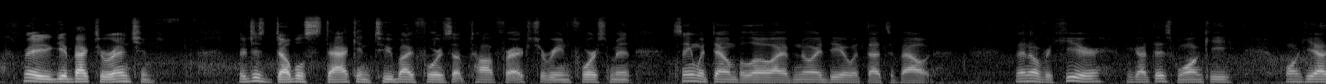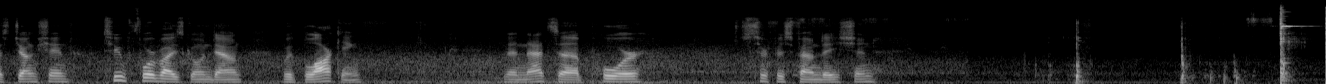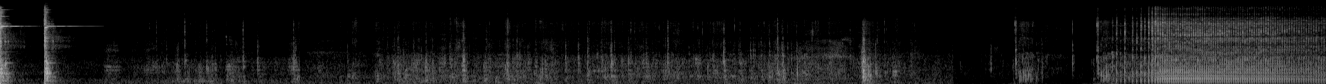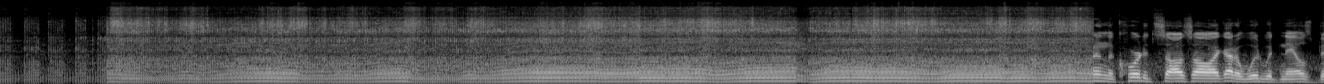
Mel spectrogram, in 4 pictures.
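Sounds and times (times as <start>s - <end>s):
ringing metal clinks: 26.0s - 27.6s
reciprocating saw cutting wood: 36.7s - 50.8s.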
